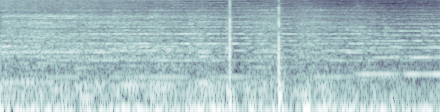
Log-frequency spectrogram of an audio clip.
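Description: Fireworks show music playing over a heavy low rumble, with two sharp firework cracks about a quarter second apart a little past the middle.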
